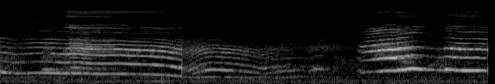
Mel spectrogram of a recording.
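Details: A small child cries in drawn-out, high wails with falling pitch, an ordinary upset cry after being refused jelly.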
